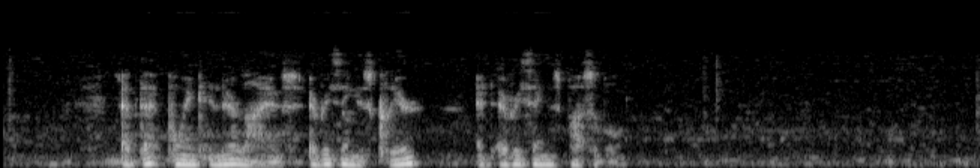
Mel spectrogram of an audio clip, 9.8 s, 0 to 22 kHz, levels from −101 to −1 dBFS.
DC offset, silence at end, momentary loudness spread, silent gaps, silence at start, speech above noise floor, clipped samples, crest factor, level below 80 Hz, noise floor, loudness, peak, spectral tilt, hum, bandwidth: under 0.1%; 0.9 s; 15 LU; none; 0.5 s; 36 dB; under 0.1%; 20 dB; -60 dBFS; -67 dBFS; -32 LUFS; -14 dBFS; -8.5 dB/octave; none; 5.2 kHz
